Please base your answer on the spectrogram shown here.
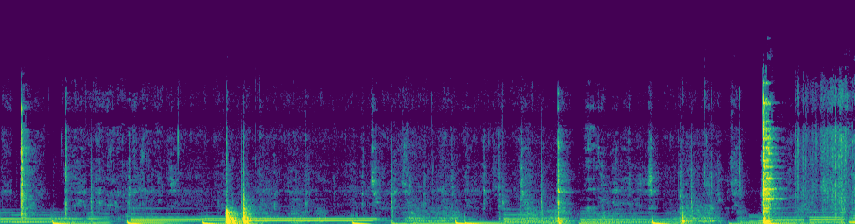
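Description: A spoon clinks and knocks against a bowl while icing for banana bread is mixed, a run of irregular sharp taps and scrapes with short pauses, close and clear, no talking.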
